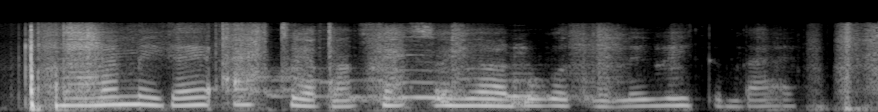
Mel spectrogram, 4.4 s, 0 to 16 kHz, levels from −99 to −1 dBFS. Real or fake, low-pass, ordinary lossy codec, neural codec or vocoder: fake; 7.2 kHz; none; codec, 16 kHz, 0.9 kbps, LongCat-Audio-Codec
